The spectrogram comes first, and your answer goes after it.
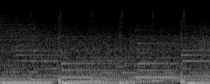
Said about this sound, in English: The water flows underneath and a wave action is created by the weir walls that then pushes debris off the screen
